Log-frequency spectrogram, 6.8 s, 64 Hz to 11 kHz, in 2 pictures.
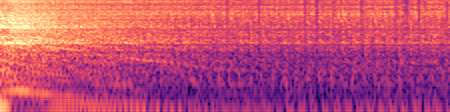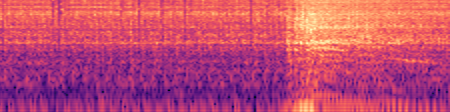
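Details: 2016 Honda Bros 160 single: after a worn piston was found following the 6,000 km service and replaced with original parts, a new, louder internal noise appeared. Idle shows a fast, dry mechanical clatter, plus a throttle blip; cause not pinned down.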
